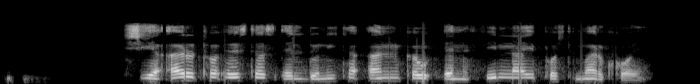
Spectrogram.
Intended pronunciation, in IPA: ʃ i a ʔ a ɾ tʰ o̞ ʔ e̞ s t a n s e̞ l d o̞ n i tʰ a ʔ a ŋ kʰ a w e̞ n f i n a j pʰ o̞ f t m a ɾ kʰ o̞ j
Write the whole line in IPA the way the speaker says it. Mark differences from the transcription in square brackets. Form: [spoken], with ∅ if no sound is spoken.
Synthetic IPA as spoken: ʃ i a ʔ a ɾ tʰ o̞ ʔ e̞ s t a [∅] s e̞ l d o̞ n i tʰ a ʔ a ŋ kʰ a w e̞ n f i n a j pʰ o̞ [s] t m a ɾ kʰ o̞ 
